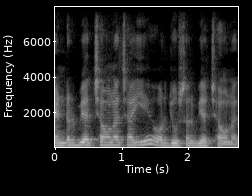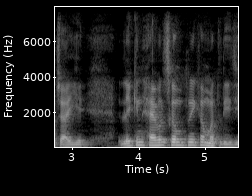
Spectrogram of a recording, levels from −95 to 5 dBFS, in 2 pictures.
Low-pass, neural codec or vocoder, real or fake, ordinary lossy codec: none; none; real; none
